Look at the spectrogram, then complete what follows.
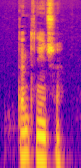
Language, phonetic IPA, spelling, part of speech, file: Polish, [tɛ̃ntʲˈɲit͡ʃɨ], tętniczy, adjective, LL-Q809 (pol)-tętniczy.wav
